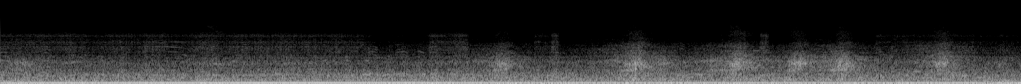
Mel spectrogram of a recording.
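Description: Steady low rumble of engine and tyre noise inside a moving car's cabin, with muffled voices from about five seconds in.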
